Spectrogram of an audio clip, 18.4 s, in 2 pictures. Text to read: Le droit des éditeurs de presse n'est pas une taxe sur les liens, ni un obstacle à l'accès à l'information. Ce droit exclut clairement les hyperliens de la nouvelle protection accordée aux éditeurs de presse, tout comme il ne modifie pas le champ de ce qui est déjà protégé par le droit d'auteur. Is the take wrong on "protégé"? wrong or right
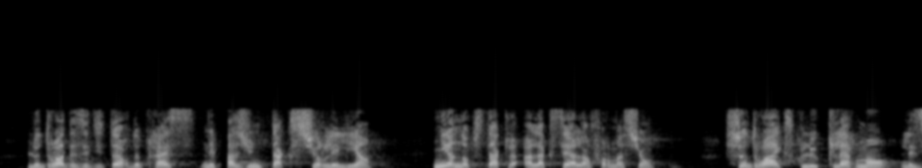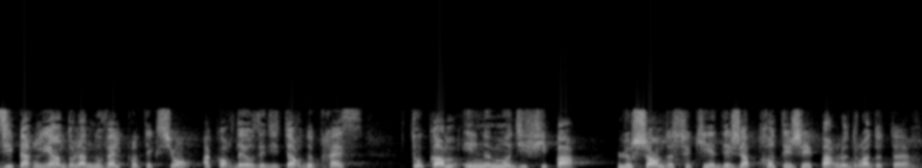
right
